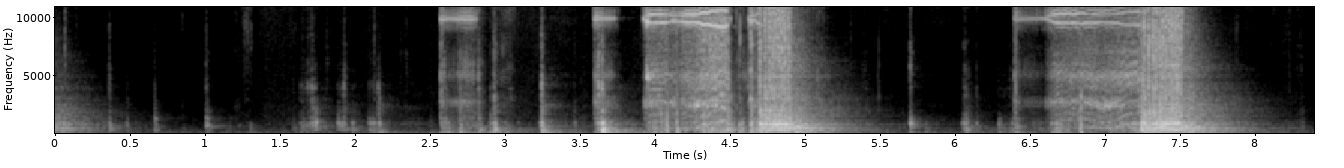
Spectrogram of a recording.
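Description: Hand ratchet tightening bolts on a rear control arm of a 2007-2013 BMW 328i, close rapid clicking in bursts of quick pawl ticks with pauses between strokes.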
